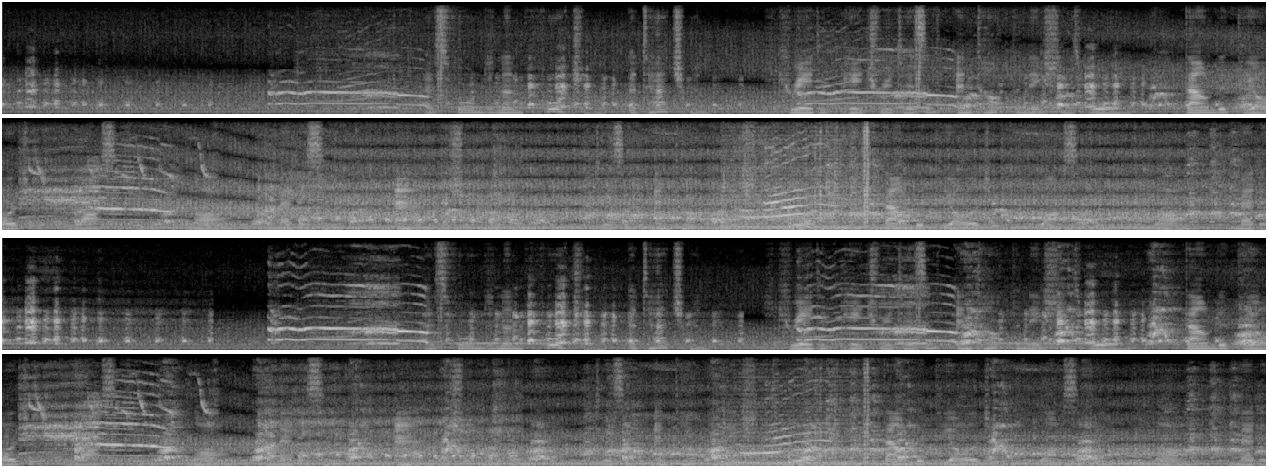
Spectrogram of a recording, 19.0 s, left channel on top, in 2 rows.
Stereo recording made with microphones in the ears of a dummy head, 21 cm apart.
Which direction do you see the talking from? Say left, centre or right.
left.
